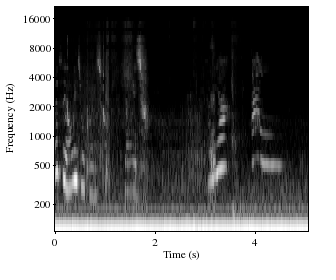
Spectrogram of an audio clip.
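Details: Small weak kittens, found fading while huddled together on the way home from a family funeral, give thin high meows that bend up and fall, four or so spread over five seconds, over a steady low hum.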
